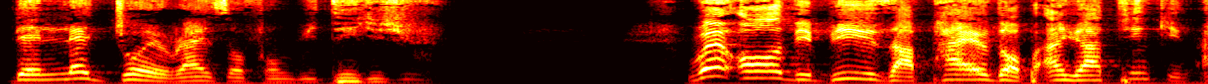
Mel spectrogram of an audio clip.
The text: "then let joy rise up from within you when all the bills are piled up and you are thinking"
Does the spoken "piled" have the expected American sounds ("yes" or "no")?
yes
